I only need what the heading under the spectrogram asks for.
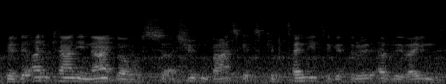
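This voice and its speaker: A man's voice: mid-range voice, steady tone, fast. Middle-aged man's rambling speech, distant and echoey. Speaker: father of the bride giving a wedding speech. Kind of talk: informal wedding toast speech. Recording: echoey room, distant mic, noisy background.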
